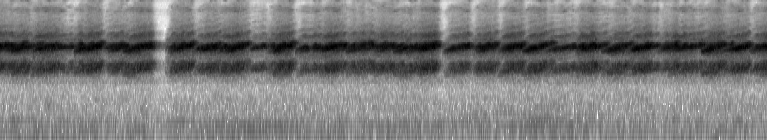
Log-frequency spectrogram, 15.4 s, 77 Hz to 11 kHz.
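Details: Many frogs calling together on a March night in 2023, their rapid trills blending into a loud steady chorus that pauses briefly near three and nine seconds before resuming.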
